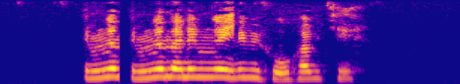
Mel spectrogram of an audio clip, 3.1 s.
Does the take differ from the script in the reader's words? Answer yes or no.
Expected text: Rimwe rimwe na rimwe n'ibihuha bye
no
